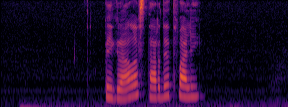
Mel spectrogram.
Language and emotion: Russian, neutral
